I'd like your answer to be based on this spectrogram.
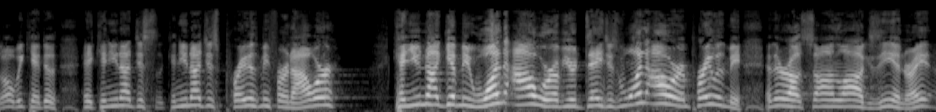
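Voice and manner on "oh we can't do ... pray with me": rising, louder, pleading for one hour; pleading Jesus. Retold or imitated. Jesus pleading with sleepy apostles, loud and rising. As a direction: beg the sleeping apostles to stay awake. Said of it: "he goes".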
